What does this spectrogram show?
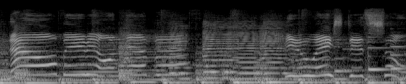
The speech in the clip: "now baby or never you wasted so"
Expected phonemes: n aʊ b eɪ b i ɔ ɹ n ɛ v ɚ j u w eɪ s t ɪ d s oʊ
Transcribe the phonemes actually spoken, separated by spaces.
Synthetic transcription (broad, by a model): n aʊ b eɪ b i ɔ l n ɛ v ɚ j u w eɪ s t ɪ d s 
